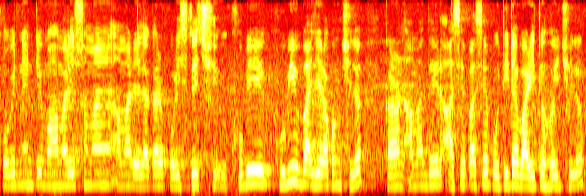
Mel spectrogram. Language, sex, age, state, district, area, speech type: Bengali, male, 30-45, West Bengal, Purba Bardhaman, urban, spontaneous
